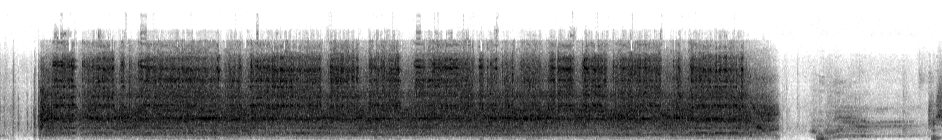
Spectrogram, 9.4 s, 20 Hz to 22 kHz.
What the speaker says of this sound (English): So we'll grind these down, file them out, and then get all 4 tips on and adjusted.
